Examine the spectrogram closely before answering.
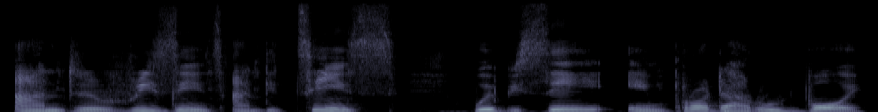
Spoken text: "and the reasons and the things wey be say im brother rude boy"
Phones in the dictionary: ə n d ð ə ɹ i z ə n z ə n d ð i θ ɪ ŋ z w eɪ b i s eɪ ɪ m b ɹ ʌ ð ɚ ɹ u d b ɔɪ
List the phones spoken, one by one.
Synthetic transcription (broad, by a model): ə n d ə ɹ i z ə n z ə n d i t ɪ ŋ s w eɪ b i s eɪ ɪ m b ɹ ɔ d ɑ ɹ u d b ɔɪ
